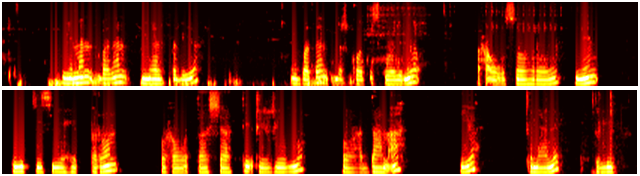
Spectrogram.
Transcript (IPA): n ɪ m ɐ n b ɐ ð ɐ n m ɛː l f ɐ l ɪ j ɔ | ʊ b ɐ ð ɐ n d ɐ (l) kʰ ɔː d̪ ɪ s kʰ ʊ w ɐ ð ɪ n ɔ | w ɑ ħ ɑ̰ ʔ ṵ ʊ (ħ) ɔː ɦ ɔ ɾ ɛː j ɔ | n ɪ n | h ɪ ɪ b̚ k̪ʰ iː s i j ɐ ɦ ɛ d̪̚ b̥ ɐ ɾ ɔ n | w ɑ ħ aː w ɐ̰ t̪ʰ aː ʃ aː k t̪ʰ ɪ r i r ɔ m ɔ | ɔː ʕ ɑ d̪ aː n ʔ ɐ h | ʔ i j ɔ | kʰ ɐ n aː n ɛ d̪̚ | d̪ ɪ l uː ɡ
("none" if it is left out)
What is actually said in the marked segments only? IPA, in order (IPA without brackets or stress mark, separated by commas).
r, s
